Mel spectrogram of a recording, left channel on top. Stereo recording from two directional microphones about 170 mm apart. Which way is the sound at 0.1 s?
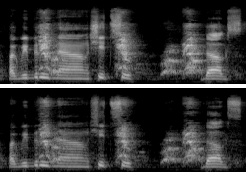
10° right (ahead or behind).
